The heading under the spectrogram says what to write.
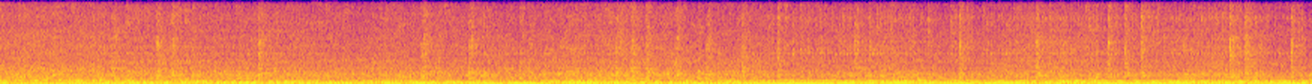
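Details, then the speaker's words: Big-turbo Honda Civic driving after an exhaust leak was fixed and the exhaust freshly painted: steady, strong engine drone with smooth pulls, no popping or stumble; previously it bogged badly and sounded bad, now runs healthy and clean. "it was driving so weird with the exhaust leak like bogging like crazy just everything felt weird and sounded bad Everything feels so much better right now just right off the bat"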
